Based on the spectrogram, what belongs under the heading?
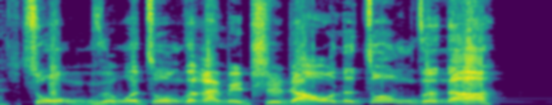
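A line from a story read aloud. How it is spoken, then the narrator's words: Crying shout. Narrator (Chinese): 我哭着喊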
